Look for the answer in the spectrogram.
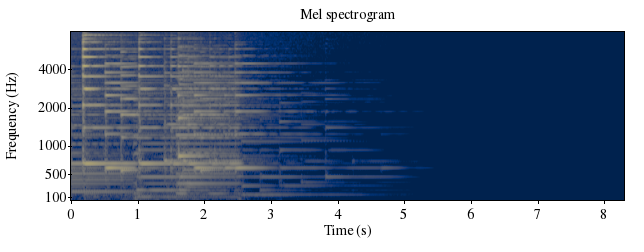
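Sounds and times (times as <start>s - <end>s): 
solo piano: 0.0s - 5.1s.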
